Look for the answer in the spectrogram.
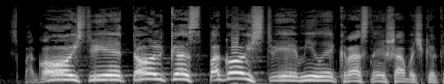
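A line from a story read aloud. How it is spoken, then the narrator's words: Shout. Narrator (Russian): кричал Карлсон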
